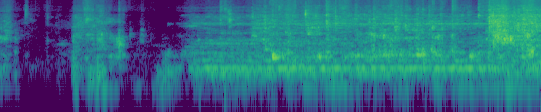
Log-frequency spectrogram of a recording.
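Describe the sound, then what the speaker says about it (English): Coffee-making equipment being rinsed under running water: a few brief splashes and clatters, then a steady rushing flow of water that grows louder near the end. Close by, with no talking. "Let's do a quick rinse of all of our materials."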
